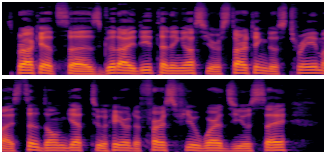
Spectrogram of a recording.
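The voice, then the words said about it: French accent. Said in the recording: “I say vegetable with my French accent.”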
